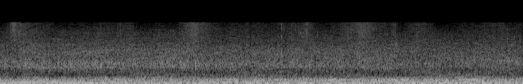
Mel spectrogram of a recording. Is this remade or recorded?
recorded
